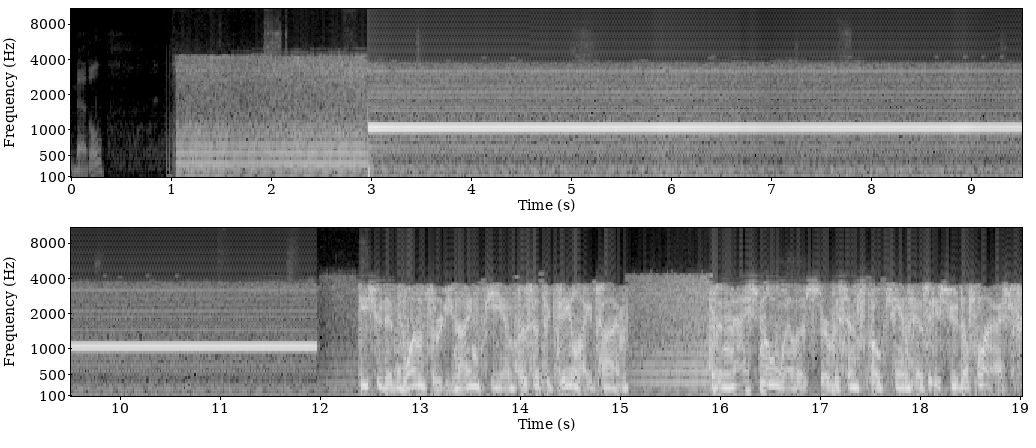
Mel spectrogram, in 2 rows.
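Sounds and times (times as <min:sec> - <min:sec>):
receiver hiss: 0:01.0 - 0:19.0
steady high alarm tone: 0:03.0 - 0:12.0.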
